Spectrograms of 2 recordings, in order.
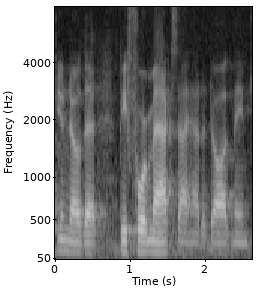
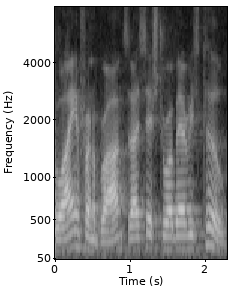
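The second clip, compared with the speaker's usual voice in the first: put-on raised, thick Brooklyn accent; 4 semitones higher, 4 dB louder than usual. Student piping up to the professor, thick Brooklyn accent. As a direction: protest in broad Brooklyn talk. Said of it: "obviously that's how you speak".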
